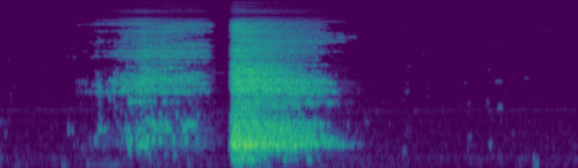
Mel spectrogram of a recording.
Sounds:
Sigh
